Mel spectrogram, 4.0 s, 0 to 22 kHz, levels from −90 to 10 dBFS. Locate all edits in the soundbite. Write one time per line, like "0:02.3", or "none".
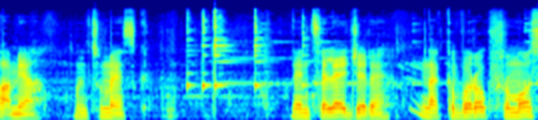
0:03.0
